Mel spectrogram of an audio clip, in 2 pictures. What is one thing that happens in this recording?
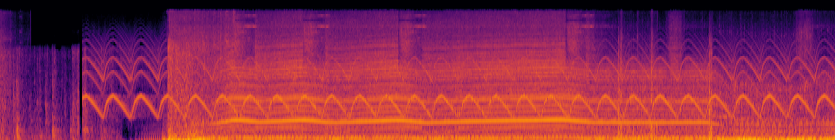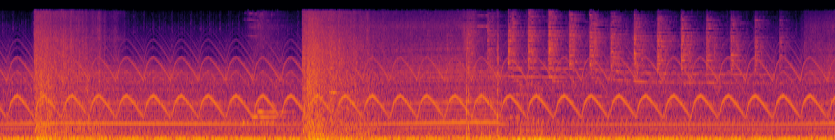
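A police siren wails in a rapid, steady warble.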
